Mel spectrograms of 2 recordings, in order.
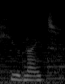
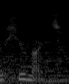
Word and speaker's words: Hunite: I'm also a Hunite. I don't think I've ever said that word out loud. Hunite. Oh my god. What if I mispronounced it? Hunit. No, it's a Hunite.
